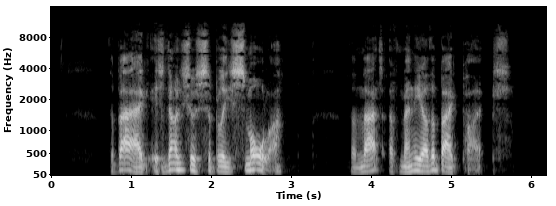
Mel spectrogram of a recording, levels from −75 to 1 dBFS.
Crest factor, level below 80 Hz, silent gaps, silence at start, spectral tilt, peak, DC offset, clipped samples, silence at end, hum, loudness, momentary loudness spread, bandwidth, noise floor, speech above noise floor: 18 dB; -54 dBFS; none; 0.75 s; -4 dB/octave; -2 dBFS; under 0.1%; under 0.1%; 0.5 s; none; -18 LUFS; 16 LU; 11.5 kHz; -65 dBFS; 46 dB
